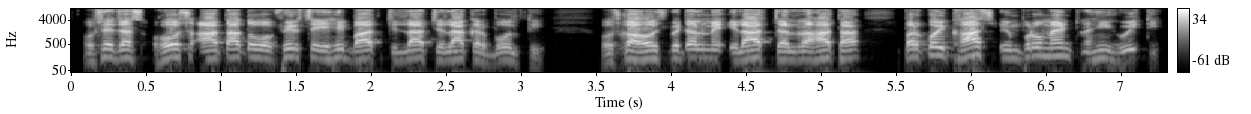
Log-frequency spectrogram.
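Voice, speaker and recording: A man narrating a serialized audio story in a steady storytelling manner. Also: on the high side, dry recording, clean studio sound.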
